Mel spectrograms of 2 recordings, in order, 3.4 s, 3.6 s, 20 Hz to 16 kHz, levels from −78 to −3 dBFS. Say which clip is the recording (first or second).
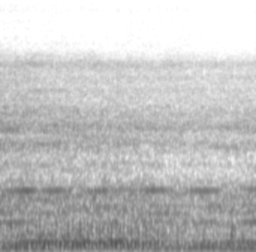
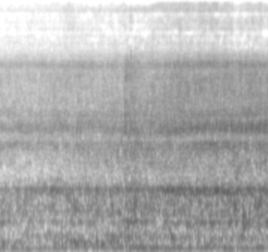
first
